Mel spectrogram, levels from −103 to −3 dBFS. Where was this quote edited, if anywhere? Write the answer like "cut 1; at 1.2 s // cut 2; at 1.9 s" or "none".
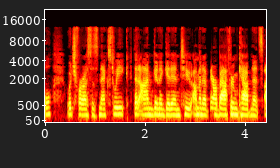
cut 1; at 1.7 s // cut 2; at 3.3 s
